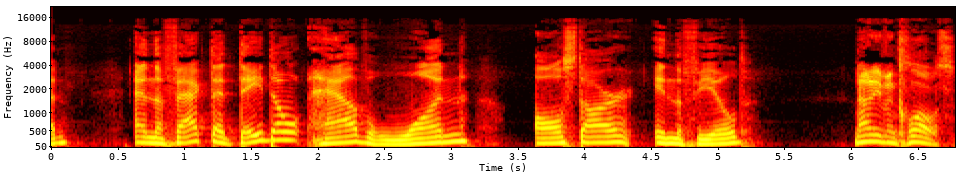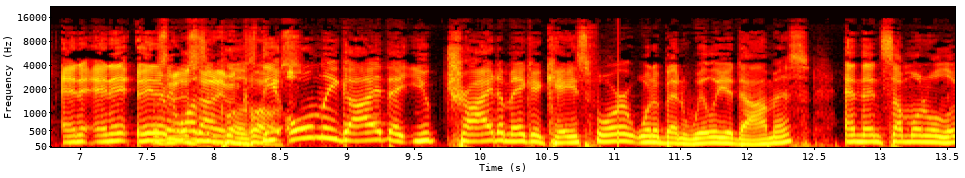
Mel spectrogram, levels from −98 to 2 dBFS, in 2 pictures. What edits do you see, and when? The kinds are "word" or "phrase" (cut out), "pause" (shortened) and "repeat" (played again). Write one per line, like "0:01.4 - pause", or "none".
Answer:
0:07.6 - word
0:09.7 - word

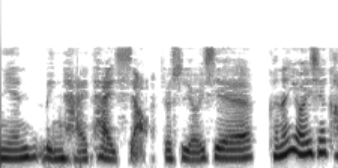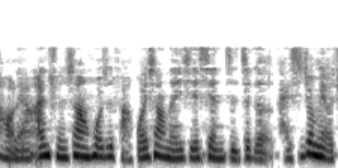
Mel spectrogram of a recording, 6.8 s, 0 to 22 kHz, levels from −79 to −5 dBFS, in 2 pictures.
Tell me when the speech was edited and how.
0:01.5 - pause
0:02.6 - pause

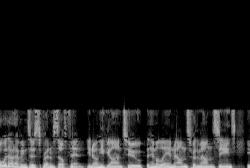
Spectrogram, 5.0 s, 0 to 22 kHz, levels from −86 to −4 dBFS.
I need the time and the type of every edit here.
0:01.3 - word
0:02.1 - phrase
0:02.9 - pause

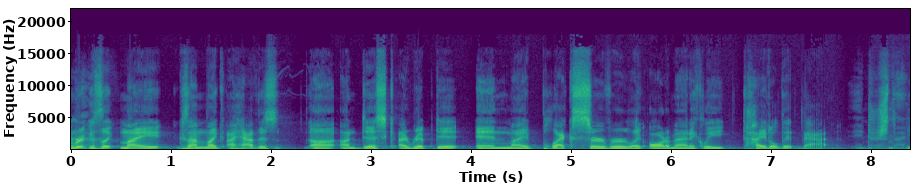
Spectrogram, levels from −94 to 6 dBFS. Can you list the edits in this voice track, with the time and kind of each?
none

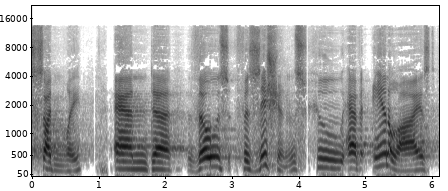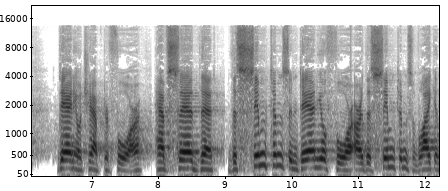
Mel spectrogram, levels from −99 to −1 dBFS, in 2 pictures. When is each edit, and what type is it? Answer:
0:07.9 - pause
0:09.0 - pause

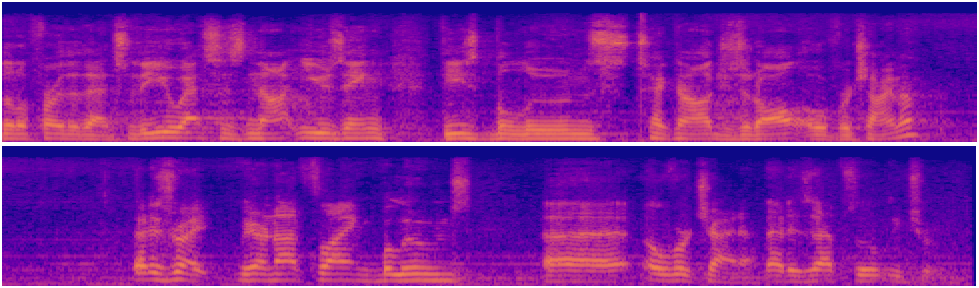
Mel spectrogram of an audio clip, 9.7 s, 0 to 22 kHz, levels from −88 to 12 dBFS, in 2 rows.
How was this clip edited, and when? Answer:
none

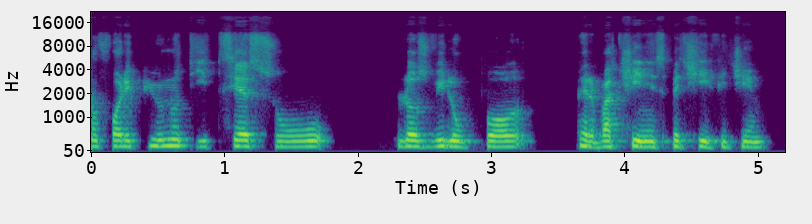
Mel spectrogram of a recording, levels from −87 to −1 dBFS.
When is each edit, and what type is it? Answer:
none

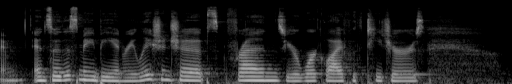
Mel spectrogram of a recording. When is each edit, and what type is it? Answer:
none

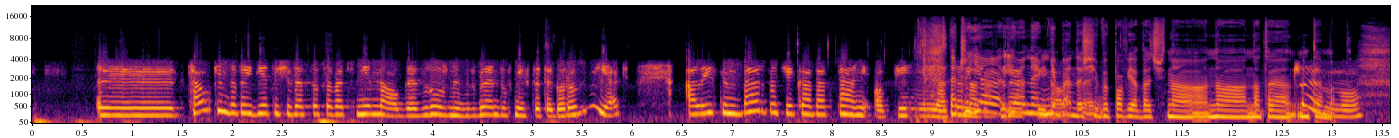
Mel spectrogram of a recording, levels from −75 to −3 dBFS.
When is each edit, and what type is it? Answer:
none

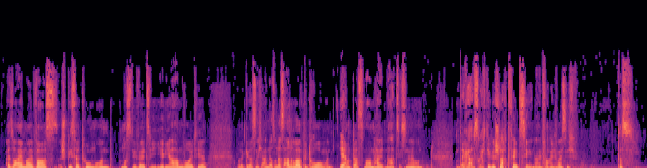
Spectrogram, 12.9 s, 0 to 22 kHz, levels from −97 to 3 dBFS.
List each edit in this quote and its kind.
0:03.0 - word
0:06.0 - word
0:09.0 - pause

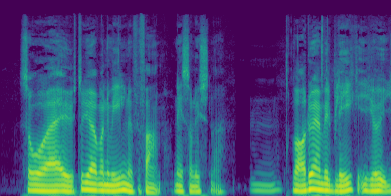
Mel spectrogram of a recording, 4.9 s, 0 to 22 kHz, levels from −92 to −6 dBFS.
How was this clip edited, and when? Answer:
none

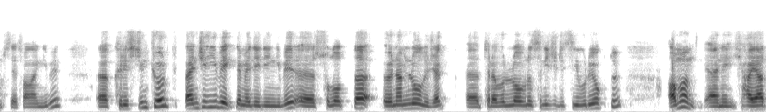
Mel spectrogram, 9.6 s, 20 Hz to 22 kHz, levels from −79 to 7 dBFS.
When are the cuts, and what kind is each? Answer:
none

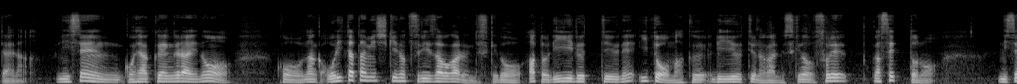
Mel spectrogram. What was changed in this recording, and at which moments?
none

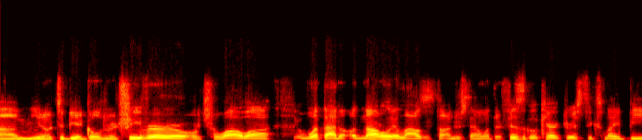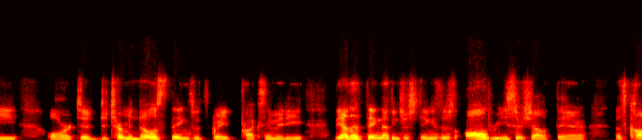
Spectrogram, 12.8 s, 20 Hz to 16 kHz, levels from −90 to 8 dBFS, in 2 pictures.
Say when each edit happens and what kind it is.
0:02.0 - word
0:02.9 - word
0:10.3 - word
0:11.3 - word

